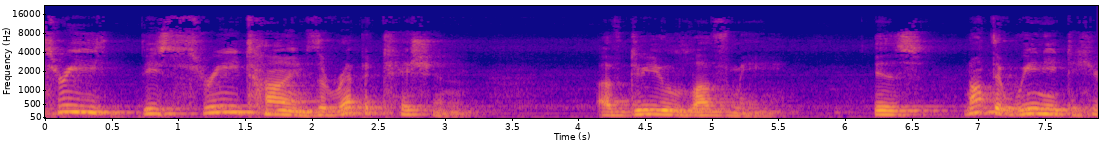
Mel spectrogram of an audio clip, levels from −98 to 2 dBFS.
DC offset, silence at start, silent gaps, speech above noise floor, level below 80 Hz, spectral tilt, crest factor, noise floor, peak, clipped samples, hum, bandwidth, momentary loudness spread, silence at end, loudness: under 0.1%; 0 s; none; 30 dB; -58 dBFS; -7 dB/octave; 18 dB; -55 dBFS; -8 dBFS; under 0.1%; none; 15 kHz; 14 LU; 0 s; -26 LUFS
